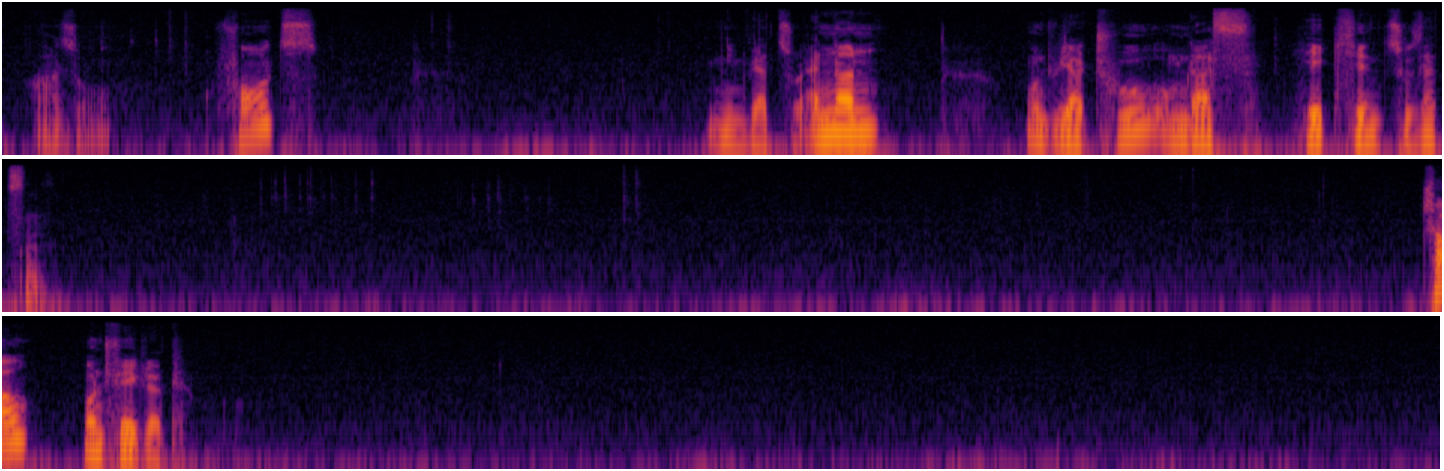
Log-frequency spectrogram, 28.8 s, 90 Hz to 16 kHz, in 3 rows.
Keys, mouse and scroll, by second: 1.8 Up, 2.5 Return, 4.2 click, 6.8 click, 7.7 Up, 9.4 Up, 9.5 Left, 9.6 Right, 9.7 BackSpace, 12.0-12.9 typing, 15.8 Up, 16.5 Return, 17.5 click.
